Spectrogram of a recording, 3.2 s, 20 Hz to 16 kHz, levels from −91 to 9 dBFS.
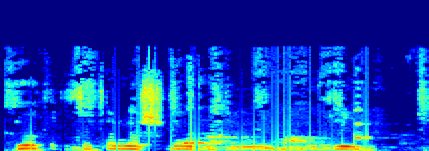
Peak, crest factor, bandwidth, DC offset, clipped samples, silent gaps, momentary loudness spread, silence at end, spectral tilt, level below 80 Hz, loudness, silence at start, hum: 0 dBFS; 16 dB; 11 kHz; under 0.1%; under 0.1%; none; 11 LU; 0.05 s; -3.5 dB/octave; -50 dBFS; -17 LUFS; 0.1 s; none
